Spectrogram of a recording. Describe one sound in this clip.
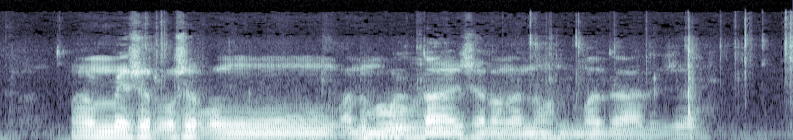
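A hard plastic case clicks and knocks as it is handled.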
